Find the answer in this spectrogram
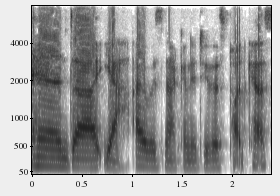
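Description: A woman with a Midwestern accent speaks in a very deep, low voice with a dark, mellow tone. Her intonation is monotone and flat. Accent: General American (Midwest). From US Midwest, Columbus, Ohio. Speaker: meditation podcast host and hypnotherapist. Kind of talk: casual interview chat.

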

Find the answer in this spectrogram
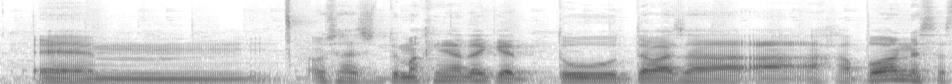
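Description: A man with a Catalan accent speaks at a fairly low pitch with ordinary pitch variation. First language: Catalan (speaking Spanish). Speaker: podcaster about Japan. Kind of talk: casual chat. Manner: halting.

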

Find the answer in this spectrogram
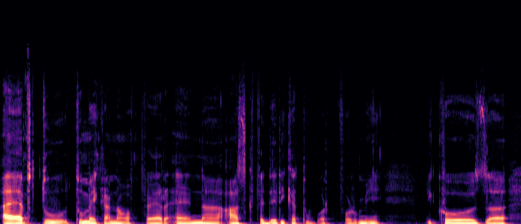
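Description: On a very clean recording with a silent background, a voice with an Italian accent speaks in a monotone, flat intonation. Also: woman. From Italy. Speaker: pasta maker and business founder. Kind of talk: interview. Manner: halting.

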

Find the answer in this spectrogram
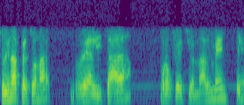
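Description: A man speaking at a fairly slow pace with ordinary pitch variation. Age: 60s. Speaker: patient advocate and journalist. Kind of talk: radio interview. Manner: halting.

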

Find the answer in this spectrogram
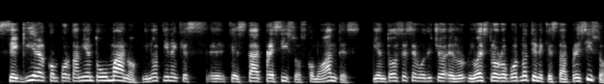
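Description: A man with a fairly high pitch and a Romanian accent, ordinary pitch variation, and a moderate pace. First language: Romanian (speaking Spanish). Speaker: robotics professor and company co-founder. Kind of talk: casual interview. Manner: halting, many fillers.

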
